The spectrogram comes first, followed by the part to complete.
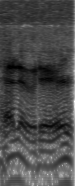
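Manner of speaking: creepy goblin creature voice. Imagining a creepy goblin running at people with hands out: creepy goblin voice. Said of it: "this freaking creepy-ass goblin".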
